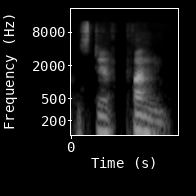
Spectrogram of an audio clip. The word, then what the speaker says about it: Stéphane: micro-trottoir, Frédéric et Stéphane, ইস্তেফান বলছে, হ্যাঁ, যেভাবে উচ্চারণ করতে হয়। ফান পুরোটাই হবে স্টেফান।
